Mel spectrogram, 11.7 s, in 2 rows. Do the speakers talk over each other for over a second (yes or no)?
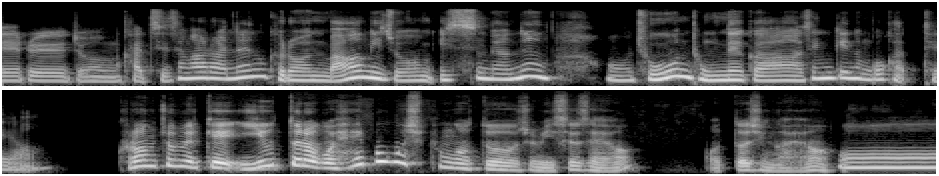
no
